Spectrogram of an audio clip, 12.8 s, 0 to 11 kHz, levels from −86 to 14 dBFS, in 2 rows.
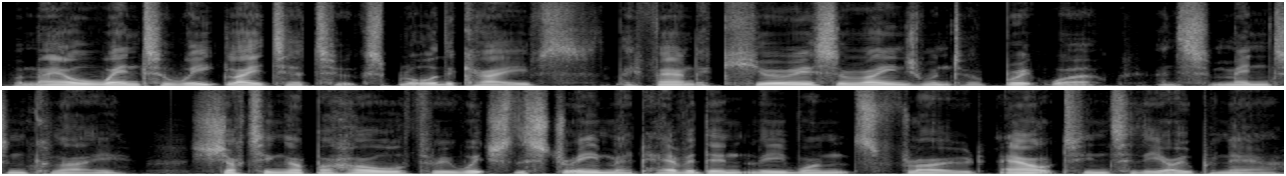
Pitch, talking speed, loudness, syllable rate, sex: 100 Hz, 180 wpm, -18 LUFS, 4.7 syllables/s, male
